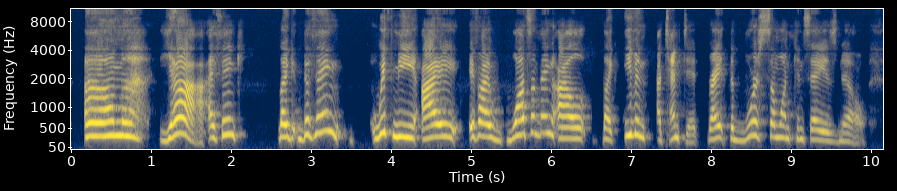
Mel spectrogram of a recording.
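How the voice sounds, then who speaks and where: In a Canadian accent, the speaker talks at a fairly slow pace with lively intonation. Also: woman, high pitch for a woman. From Canadian prairies, Red Deer, Alberta. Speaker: softball and baseball player. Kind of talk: interview. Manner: animated.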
